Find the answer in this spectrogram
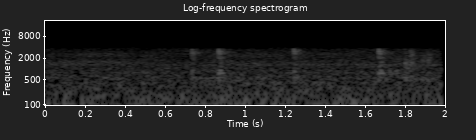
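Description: Near silence, with a few faint, short clicks of a computer mouse.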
